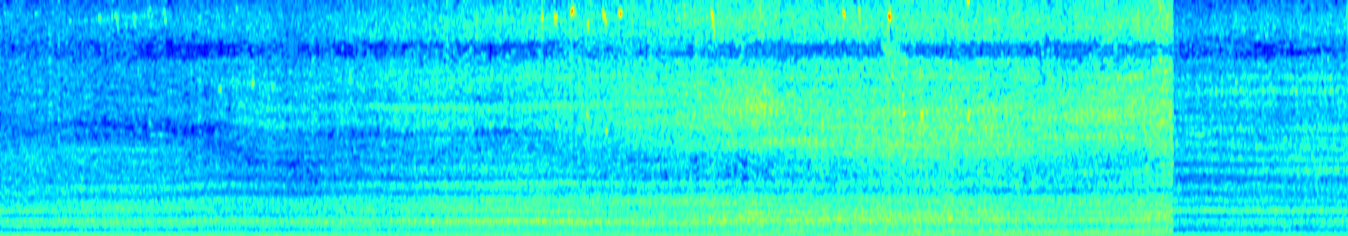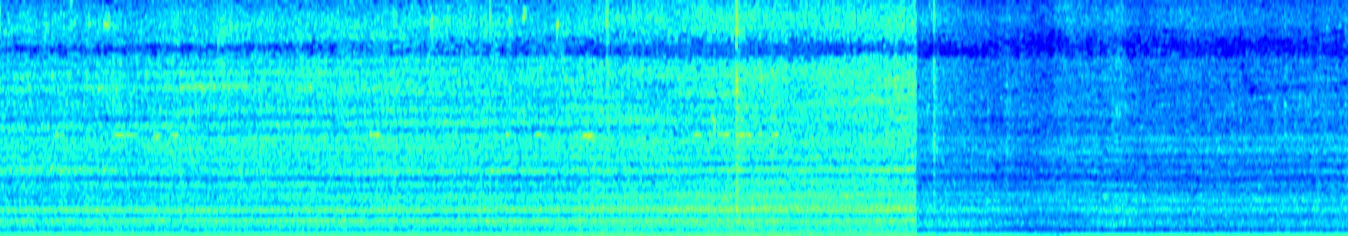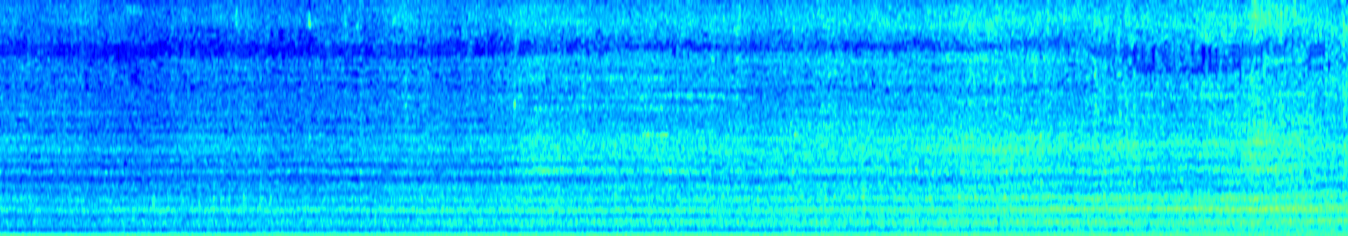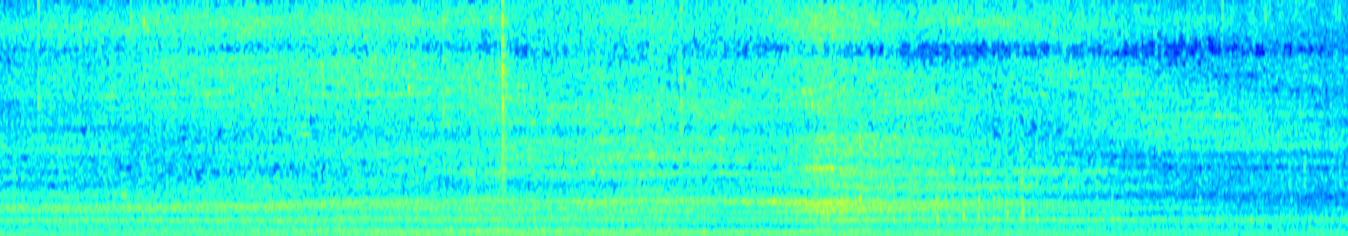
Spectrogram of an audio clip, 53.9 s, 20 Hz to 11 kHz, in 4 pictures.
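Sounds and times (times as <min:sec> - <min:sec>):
heavy diesel engine droning: 0:00.0 - 0:53.9.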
